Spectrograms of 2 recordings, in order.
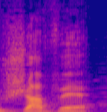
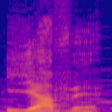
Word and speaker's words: YHWH: Não confunda com o tetragrama sagrado, aquele conjunto de 4 letras, YHWH, normalmente pronunciado como Javé ou Yahvé, e é usado para representar o nome de Deus no Antigo Testamento.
